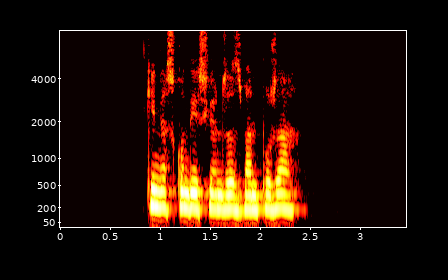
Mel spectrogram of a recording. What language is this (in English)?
Catalan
